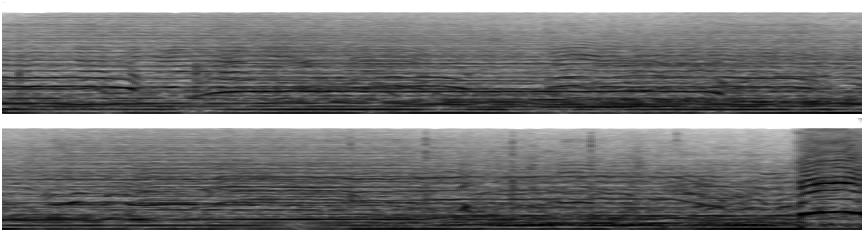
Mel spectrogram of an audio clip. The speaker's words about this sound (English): Shouts of victory. Amen.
